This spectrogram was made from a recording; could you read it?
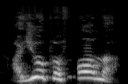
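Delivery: put-on French accent, very high-pitched voice. Quoting the man who grabbed him up, imitating his french accent. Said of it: "he was in his French accent".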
